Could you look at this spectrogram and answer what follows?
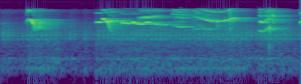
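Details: Hand-tame Sunda bulbul giving a few separate phrases: a short sharp chirp, then a longer high whistle that dips and rises, and a final quick note.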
